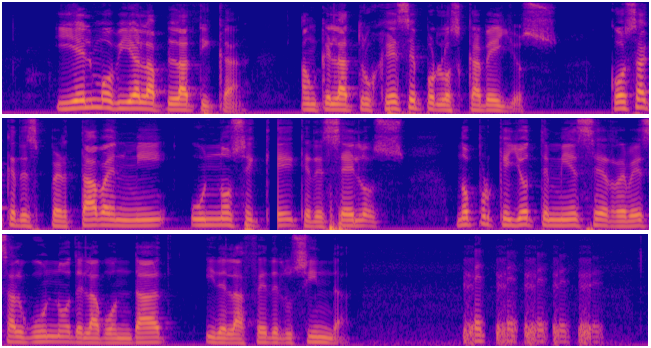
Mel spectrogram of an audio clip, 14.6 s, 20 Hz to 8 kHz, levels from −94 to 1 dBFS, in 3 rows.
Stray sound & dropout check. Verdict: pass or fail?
fail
